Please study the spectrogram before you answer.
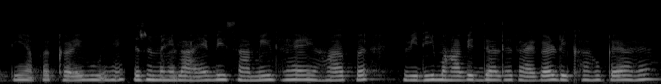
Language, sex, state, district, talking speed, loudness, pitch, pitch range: Hindi, female, Chhattisgarh, Raigarh, 170 wpm, -36 LUFS, 205 Hz, 200-210 Hz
